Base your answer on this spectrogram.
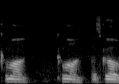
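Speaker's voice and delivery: low, flat, level, dull and bored drone. Talking about Shaq being a big character, Shaq's boring voice. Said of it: "he's got that boring voice, like".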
